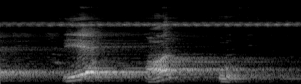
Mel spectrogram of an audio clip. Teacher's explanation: जिन स्वरों के उच्चारण में मुख द्वार आधा बंद रहता है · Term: अर्ध समृद्ध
